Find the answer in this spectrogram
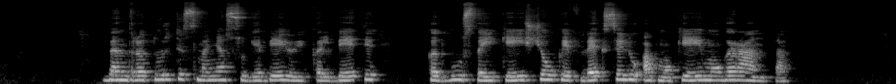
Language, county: Lithuanian, Šiauliai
